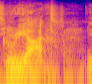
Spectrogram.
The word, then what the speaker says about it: griot: They actually have, and if you go to the Griot article, Griot is G-R-I-O, they actually have a video of G-R-I-O-T. – Her. – G-R-I-O-T. – No, no, G-R-I-O-T. – They don't put the T on the end? – No, okay. The T. – Cool. – I guess they figured that, you know, so-called black folks can't read, so can't pronounce stuff. We're going to just drop the T.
